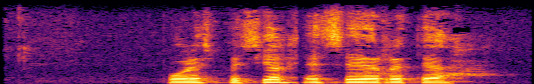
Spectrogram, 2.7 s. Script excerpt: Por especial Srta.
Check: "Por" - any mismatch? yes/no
no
